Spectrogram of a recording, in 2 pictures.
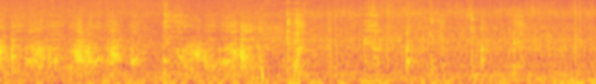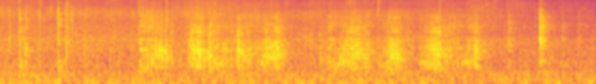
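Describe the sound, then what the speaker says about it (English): Chopped onions frying in oil in a kadhai while a utensil stirs and scrapes them, giving a steady close sizzle broken by irregular scraping strokes, with no talk. "We need to stir the onions properly so that they are hash brown or golden brown"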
